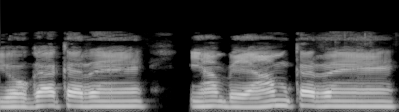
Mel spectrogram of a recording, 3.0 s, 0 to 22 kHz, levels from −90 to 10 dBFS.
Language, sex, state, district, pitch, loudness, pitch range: Hindi, male, Bihar, Lakhisarai, 150 Hz, -14 LUFS, 145-150 Hz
